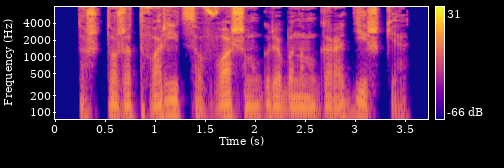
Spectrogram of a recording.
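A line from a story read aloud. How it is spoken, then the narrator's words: Whispered growl, out of curses. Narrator (Russian): шепотом рыкнул Ллойд, когда запас ругательств иссяк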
